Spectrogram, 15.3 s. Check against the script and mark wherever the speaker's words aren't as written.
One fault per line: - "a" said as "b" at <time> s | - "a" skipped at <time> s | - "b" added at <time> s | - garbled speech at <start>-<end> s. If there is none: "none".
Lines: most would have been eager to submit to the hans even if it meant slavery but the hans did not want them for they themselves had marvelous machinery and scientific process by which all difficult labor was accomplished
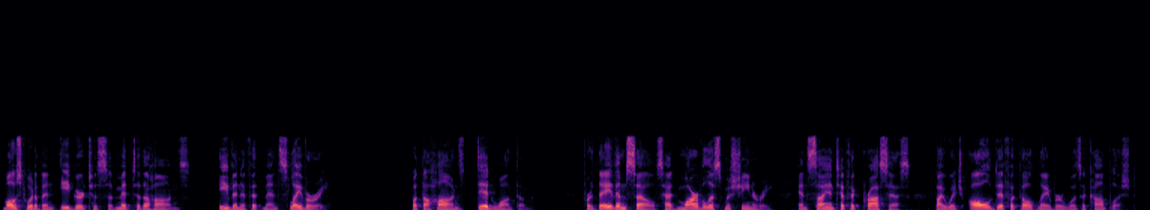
- "not" skipped at 6.6 s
